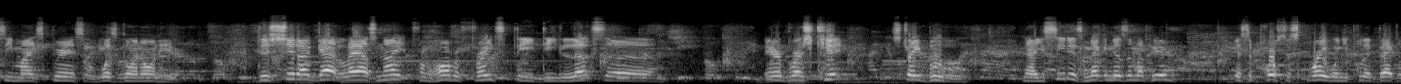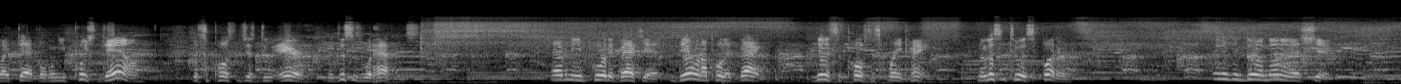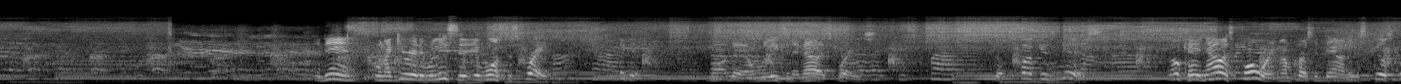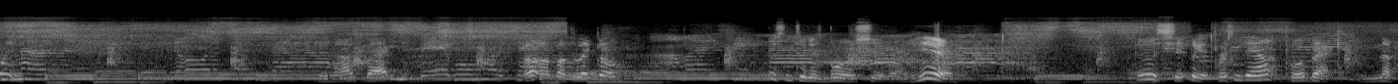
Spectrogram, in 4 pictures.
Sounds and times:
Speech: 0.0s - 1.9s, 2.5s - 6.8s, 7.6s - 18.2s, 19.5s - 24.8s, 26.1s - 27.4s, 31.2s - 34.5s, 35.2s - 36.8s, 37.4s - 39.0s, 39.7s - 42.4s, 45.2s - 46.1s, 47.2s - 48.2s, 49.7s - 51.6s, 53.4s - 56.0s
Music: 0.0s - 56.0s.

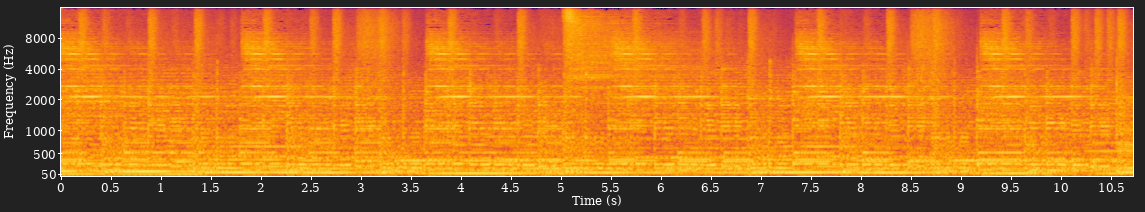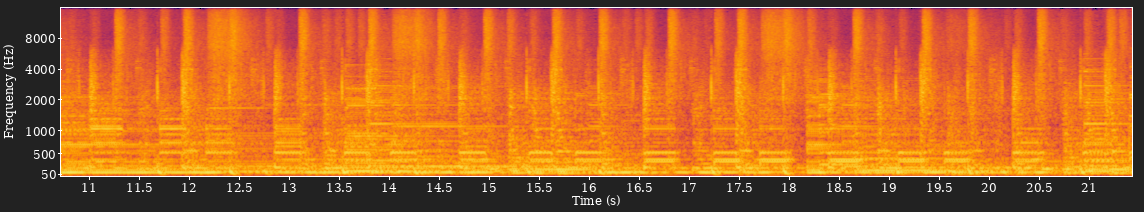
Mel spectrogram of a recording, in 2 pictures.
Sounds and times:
Music: 0.0s - 21.4s.

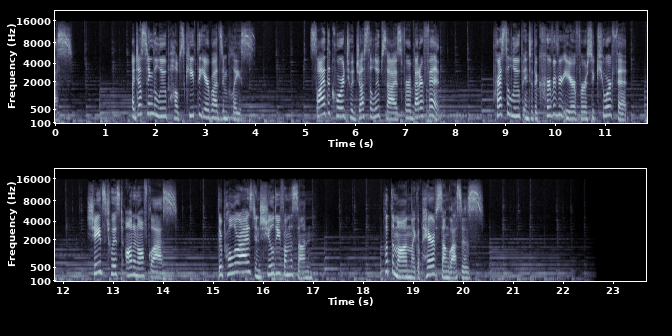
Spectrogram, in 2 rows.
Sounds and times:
Speech: 0.0s - 0.4s, 1.6s - 4.0s, 5.2s - 7.7s, 8.8s - 11.4s, 12.5s - 14.3s, 15.1s - 17.0s, 18.4s - 20.4s
Music: 0.0s - 22.7s.

